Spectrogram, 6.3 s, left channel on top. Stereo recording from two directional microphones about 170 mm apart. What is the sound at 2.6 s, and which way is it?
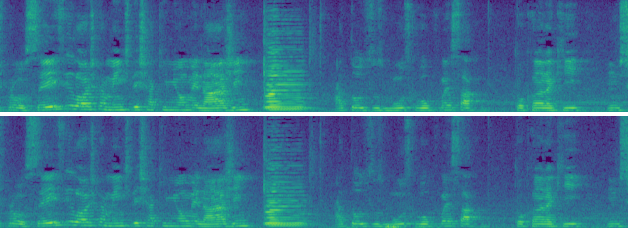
Speech, 15° left (ahead or behind).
